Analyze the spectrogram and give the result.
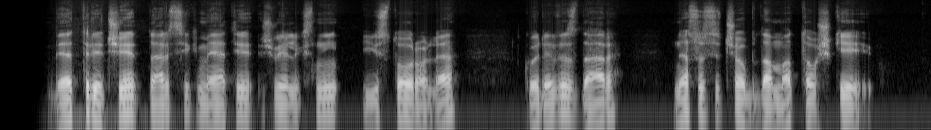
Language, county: Lithuanian, Marijampolė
